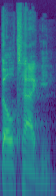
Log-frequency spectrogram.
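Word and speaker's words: Beltagy: compromise and one other man named Muhammad Muhammad is it belag is that how you say it Bel tagi Bel tagi uh who was he and what's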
